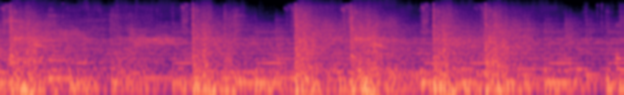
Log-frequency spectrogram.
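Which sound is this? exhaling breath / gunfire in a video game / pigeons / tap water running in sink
gunfire in a video game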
